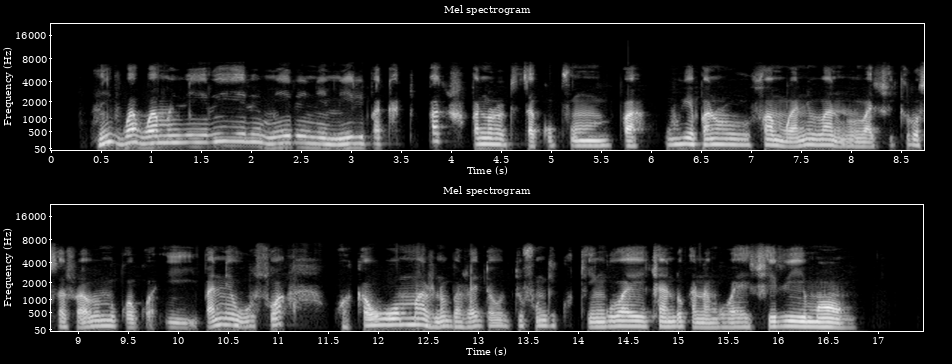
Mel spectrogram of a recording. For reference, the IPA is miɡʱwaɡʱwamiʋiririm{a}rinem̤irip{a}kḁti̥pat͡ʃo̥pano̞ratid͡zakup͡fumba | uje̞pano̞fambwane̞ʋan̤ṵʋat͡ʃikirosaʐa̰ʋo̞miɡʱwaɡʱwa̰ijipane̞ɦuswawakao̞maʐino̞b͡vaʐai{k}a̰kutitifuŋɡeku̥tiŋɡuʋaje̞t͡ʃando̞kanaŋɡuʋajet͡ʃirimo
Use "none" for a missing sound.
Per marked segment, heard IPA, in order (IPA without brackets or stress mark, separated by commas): i, a, t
